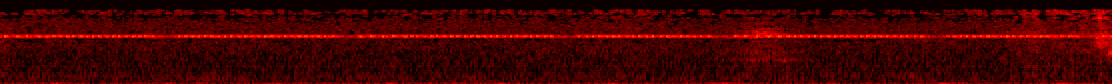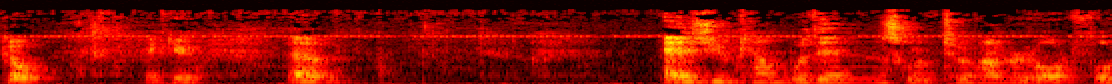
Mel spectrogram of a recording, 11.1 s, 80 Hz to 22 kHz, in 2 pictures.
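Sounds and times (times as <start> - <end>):
cicada drone: 0.0 - 11.1
speech: 5.6 - 7.4, 8.9 - 11.1.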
